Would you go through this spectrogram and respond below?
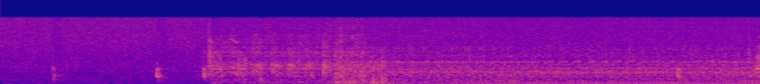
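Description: A car engine starts and settles into a steady running drone as the vehicle begins to move off, with a few faint clicks before it, recorded from inside the car without talk.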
